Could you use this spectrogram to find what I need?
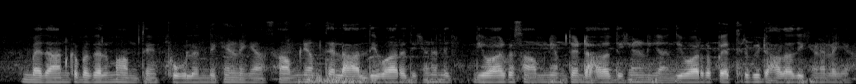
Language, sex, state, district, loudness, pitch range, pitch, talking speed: Hindi, male, Uttarakhand, Tehri Garhwal, -26 LUFS, 100-105 Hz, 100 Hz, 215 wpm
